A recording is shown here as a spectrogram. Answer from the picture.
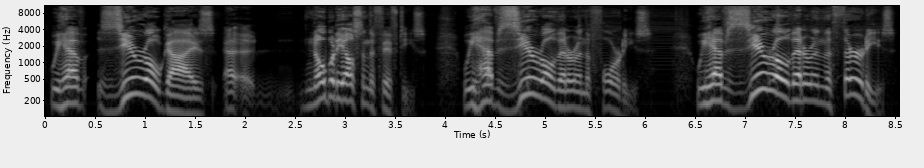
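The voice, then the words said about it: Dramatic emphatic inflection. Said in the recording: “Do you hear the inflection in my voice? This is a dramatic effect.”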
